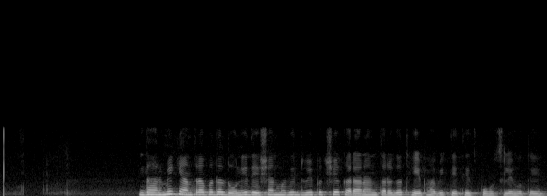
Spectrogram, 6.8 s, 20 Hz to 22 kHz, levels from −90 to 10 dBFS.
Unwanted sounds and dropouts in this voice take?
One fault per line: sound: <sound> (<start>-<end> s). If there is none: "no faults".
no faults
